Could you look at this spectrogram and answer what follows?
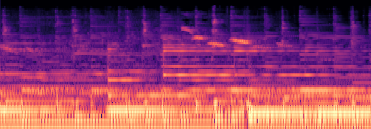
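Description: A tledekan bird sings short, bright chirps and tweets that rise above a loud, steady musical backing with sustained low tones, the calls fairly faint and intermittent.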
